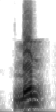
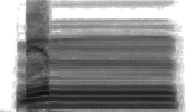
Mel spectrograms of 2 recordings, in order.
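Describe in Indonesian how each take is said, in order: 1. Kata ini terputus dengan sentakan tiba-tiba. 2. Bunyi sengau di akhir kata ini dipanjangkan. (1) "tidak boleh dihentak seperti contoh min" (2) "atau dipanjangkan"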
